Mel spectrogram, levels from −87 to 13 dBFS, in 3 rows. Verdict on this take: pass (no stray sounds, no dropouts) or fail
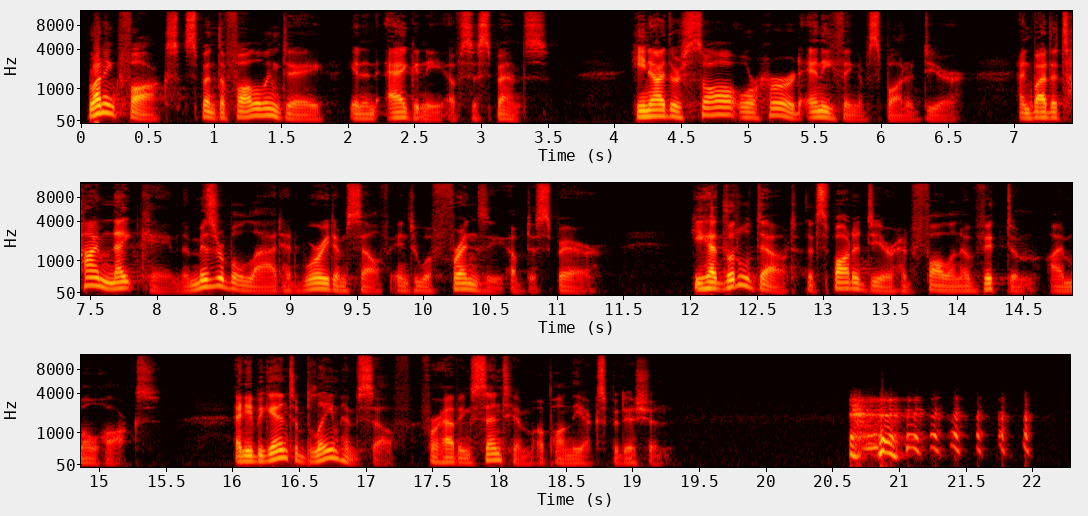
fail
